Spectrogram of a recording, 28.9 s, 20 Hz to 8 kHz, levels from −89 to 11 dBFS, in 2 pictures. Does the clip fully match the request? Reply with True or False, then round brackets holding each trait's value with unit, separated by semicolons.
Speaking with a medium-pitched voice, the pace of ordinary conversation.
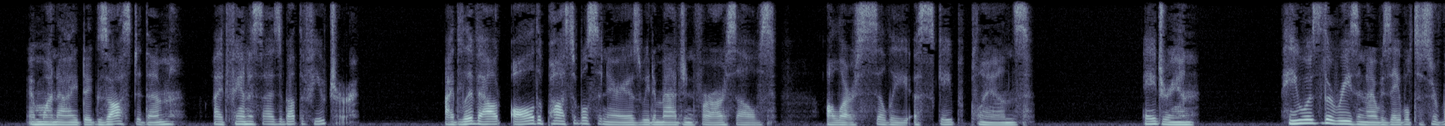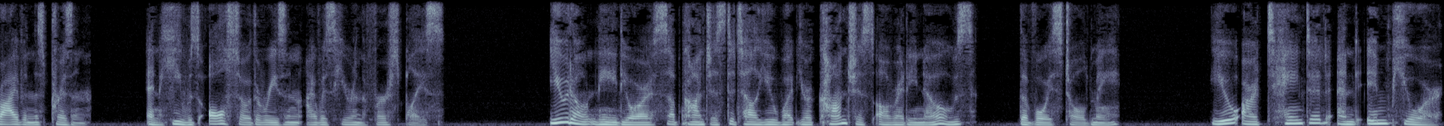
True (145 Hz; 155 wpm)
